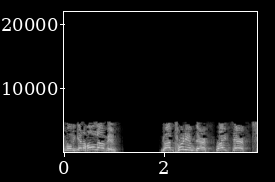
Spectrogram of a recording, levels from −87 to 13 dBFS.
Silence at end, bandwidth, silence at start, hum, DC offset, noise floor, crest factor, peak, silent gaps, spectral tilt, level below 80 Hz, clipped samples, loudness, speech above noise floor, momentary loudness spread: 0 s; 5 kHz; 0 s; none; under 0.1%; under -90 dBFS; 14 dB; 0 dBFS; 1.25-1.85 s; -6 dB/octave; -52 dBFS; under 0.1%; -13 LUFS; over 77 dB; 5 LU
